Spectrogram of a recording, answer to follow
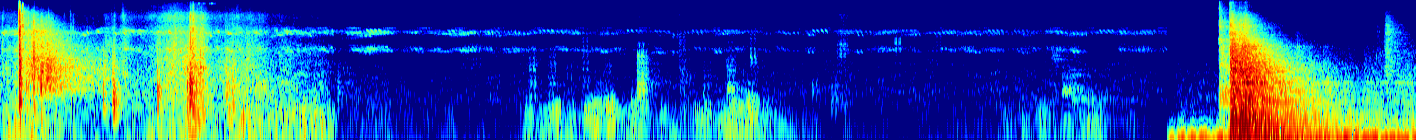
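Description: Steady high insect drone at night, with two sharp knocks in the first two seconds and faint scattered clicks after them. Near the end a sudden loud rushing swell comes in over a low hum.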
